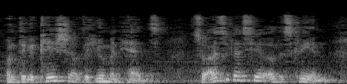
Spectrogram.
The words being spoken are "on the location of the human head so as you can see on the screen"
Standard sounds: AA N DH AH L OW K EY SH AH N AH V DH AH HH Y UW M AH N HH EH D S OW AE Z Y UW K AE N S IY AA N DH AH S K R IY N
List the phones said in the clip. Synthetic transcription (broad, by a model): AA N DH AH L OW K EY SH AH N AH V DH AH HH Y UW M AH N HH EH D S OW AE Z Y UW K AE N S IY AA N DH AH S K R IY N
